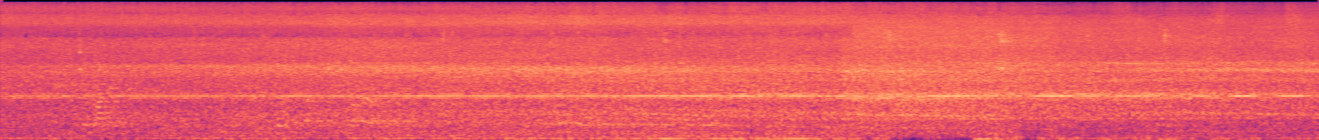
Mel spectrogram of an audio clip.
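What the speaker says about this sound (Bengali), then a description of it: "Doors will open on the right. Please mind the gap between the train and the platform." A Kolkata Metro train runs with a loud, steady rumble of wheels on rail and a faint squeal, while voices murmur underneath throughout.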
